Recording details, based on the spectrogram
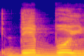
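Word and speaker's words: দেব্যৈ: ওম ব্রুম বৃহস্পতায় নমঃ ওম শ্রিং লক্ষ্মী দৈব্য নমঃ সরি এখানে ভুল উচ্চারণ হয়ে গেছে। ওম শ্রিং লক্ষ্মী দেব্যই নমঃ উচ্চারণ হবে।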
